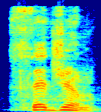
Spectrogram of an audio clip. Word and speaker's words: Sedjm: Sejim, which is spelled Sedjm, Shedy.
